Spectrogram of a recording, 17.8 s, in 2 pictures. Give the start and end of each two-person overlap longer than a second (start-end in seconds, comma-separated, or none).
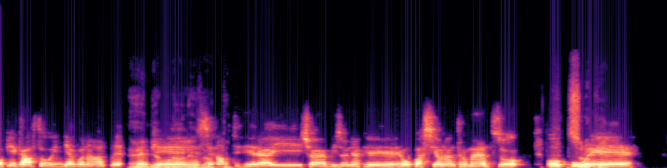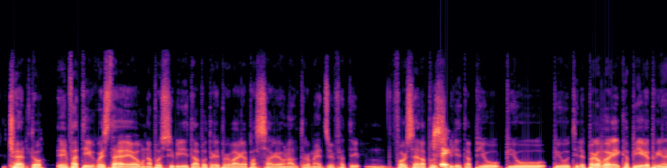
1.7-3.1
